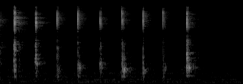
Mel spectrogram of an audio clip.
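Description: A rapid run of evenly spaced sharp clicks, about five a second, each dying away quickly, stopping near the end.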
